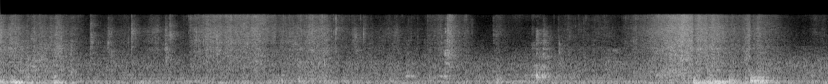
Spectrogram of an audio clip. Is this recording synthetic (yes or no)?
no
